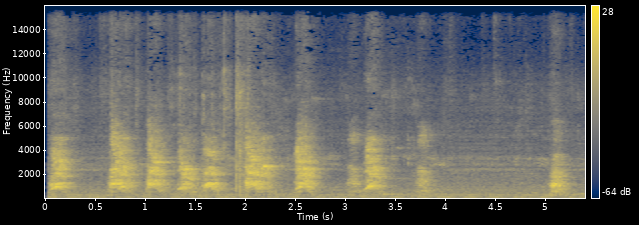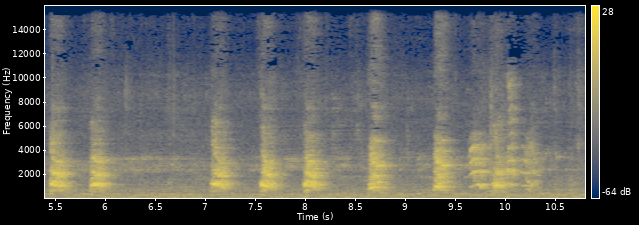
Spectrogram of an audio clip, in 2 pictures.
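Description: Puppies barking in quick runs of short, high-pitched yaps, with a pause of about a second roughly four seconds in. A faint steady low hum runs underneath.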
